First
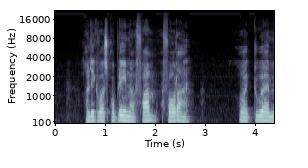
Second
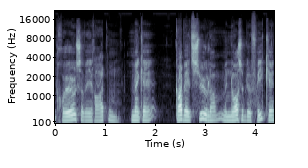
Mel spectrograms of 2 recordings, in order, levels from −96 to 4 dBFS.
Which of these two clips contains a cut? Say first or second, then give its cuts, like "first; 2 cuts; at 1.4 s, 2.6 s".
second; 2 cuts; at 1.4 s, 2.6 s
